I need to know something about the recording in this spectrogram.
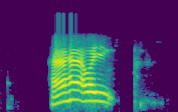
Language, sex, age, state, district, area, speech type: Santali, male, 18-30, West Bengal, Malda, rural, conversation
